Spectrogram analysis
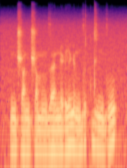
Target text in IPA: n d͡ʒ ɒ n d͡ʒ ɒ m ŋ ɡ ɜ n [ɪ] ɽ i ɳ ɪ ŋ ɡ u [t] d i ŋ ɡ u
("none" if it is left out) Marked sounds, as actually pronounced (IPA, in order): ɪ, t

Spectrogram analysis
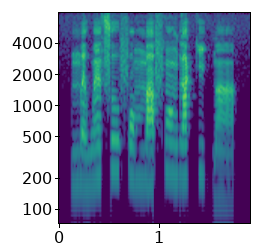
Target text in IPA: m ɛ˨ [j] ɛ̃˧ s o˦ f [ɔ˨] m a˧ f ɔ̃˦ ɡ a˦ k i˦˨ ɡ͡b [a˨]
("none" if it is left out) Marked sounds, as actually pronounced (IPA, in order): w, ɔ˧, ã˨

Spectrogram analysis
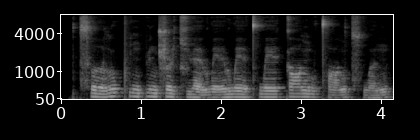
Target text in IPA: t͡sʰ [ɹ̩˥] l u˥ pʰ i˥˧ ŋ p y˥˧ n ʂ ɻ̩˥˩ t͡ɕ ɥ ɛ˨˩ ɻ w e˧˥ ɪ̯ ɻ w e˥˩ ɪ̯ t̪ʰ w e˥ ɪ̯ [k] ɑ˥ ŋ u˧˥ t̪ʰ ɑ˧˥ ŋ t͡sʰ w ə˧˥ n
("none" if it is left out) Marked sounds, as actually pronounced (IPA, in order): ɹ̩˨˩, k

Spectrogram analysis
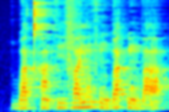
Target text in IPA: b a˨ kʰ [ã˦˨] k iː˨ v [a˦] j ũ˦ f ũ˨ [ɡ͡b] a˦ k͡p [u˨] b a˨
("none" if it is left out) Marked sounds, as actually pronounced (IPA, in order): ã˨, a˦, ɡ͡b, ũ˨

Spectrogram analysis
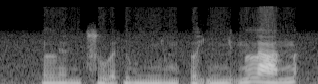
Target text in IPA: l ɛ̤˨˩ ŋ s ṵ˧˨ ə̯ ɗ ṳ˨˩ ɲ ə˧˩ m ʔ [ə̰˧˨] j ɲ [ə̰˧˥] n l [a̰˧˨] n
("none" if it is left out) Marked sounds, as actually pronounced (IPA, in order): ə̰˧˨, ə̰˧˥, a˨˦

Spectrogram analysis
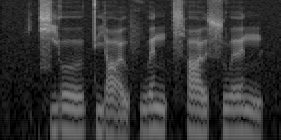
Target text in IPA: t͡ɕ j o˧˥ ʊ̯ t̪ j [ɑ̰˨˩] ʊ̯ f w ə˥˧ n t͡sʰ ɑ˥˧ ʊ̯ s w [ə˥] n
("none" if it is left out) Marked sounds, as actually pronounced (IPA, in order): ɑ̰˨˩, ə˥˩

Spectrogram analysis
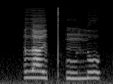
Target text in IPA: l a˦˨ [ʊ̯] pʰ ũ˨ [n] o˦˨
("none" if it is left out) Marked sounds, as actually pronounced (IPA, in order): ɪ̯, n

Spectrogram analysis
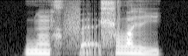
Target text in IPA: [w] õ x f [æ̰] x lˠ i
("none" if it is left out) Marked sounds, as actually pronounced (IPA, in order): w, æ̰

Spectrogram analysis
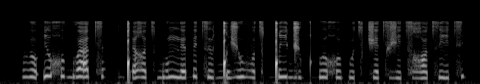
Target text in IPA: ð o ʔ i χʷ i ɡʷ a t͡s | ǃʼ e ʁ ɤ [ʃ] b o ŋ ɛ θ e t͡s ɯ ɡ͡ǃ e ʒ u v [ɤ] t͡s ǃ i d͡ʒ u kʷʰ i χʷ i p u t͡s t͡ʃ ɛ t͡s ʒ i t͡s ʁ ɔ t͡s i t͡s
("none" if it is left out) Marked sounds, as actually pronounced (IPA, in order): t͡s, ɔ

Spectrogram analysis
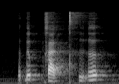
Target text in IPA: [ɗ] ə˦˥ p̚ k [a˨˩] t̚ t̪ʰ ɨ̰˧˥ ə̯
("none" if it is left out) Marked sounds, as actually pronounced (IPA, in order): ɗ, a˨˩

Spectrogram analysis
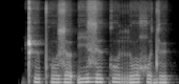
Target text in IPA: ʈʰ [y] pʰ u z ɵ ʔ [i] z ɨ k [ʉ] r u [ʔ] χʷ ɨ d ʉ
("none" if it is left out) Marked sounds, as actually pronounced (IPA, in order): ɨ, i, u, none

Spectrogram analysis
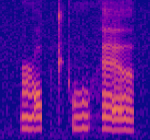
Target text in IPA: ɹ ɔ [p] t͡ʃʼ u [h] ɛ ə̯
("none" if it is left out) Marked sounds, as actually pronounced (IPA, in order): p, h

